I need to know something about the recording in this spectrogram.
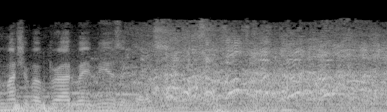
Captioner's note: laughter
